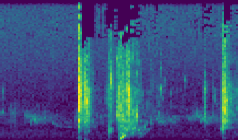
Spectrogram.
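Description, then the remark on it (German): Three or four irregular watery splashes and plops as someone wades across a river in the morning, moderately loud with quiet pauses between steps; no one speaks. “Jakob überquert den Fluss.”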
